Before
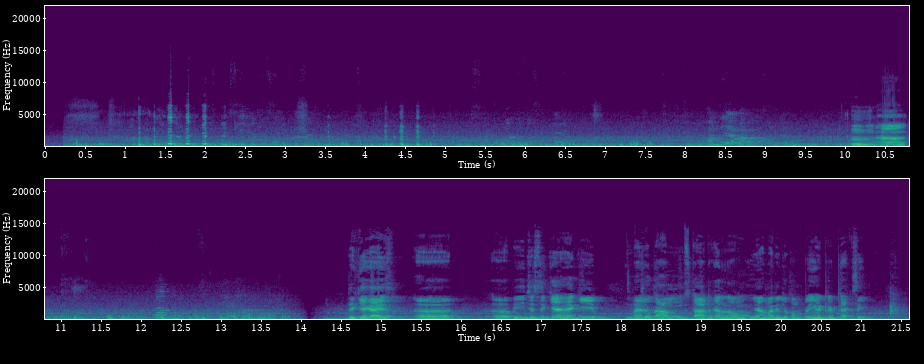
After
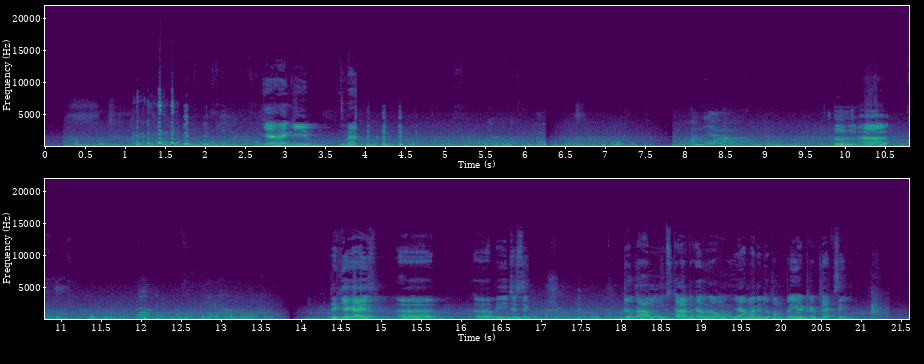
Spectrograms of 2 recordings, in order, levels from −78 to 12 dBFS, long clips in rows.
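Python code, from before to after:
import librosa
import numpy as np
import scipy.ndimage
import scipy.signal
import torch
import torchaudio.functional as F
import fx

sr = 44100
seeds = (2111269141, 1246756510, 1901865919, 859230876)

y = fx.edit(x, sr, fx.speed_span(start_s=1.1, length_s=0.82, speed=1.39),
    fx.swap(start_s=2.93, length_s=1.19, other_s=17.08, other_length_s=1.2),
    fx.fade_in_from(start_s=6.49, length_s=0.3, floor_db=-23.5),
    fx.fade_out_to(start_s=7.38, length_s=0.69, floor_db=-20.5), tone=tone)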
